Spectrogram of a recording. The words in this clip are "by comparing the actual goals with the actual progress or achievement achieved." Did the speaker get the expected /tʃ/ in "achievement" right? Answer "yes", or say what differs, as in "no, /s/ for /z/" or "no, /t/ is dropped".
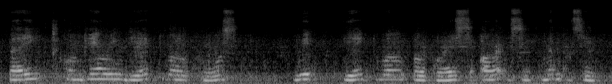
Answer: no, /s/ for /tʃ/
